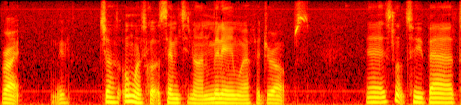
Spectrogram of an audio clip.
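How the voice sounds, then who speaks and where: A man speaks at a medium pitch with fairly even intonation. Long, frequent pauses break up his speech. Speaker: gaming YouTuber. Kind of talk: gameplay tutorial commentary. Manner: fast; casual, hesitant with fillers.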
